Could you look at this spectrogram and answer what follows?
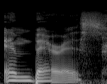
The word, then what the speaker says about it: Embarees: My music name is actually Embarrass. – Embarrass. – It's spelled a little differently. E-M-B-A-R-E-E-S.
